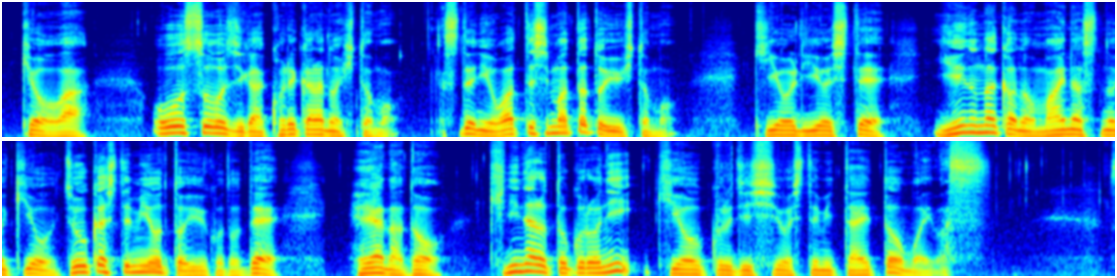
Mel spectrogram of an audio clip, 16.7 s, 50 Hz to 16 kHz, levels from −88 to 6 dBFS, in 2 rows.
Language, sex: Japanese, male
